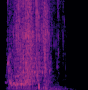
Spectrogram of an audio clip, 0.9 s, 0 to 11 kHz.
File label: step in water; out of reach treasure royale 2020 gamerip pc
